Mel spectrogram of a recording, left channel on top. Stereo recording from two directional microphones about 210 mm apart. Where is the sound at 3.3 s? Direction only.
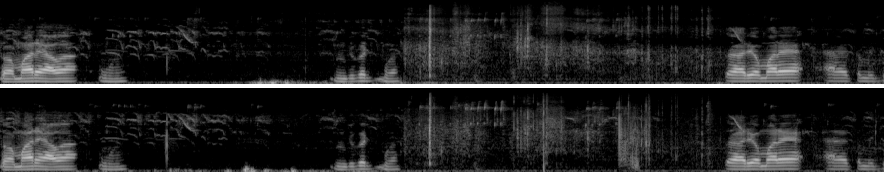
50° left (ahead or behind).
